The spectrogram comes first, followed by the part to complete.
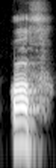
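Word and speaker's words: cough: अब जैसे नेक्स्ट है सीओ यू जीी एच जहां पर यू जीी एच आता है उसका मीनिंग फ बन जाता है ठीक है ना सीओ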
